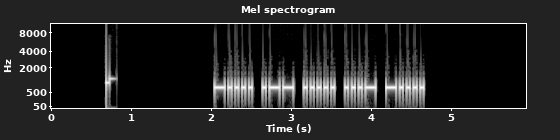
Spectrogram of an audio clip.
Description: Morse code, heard as a keyed tone, about 27 wpm, 700 Hz. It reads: 6W5V6
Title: Five Challenging Letter-Number Combinations 28wpm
